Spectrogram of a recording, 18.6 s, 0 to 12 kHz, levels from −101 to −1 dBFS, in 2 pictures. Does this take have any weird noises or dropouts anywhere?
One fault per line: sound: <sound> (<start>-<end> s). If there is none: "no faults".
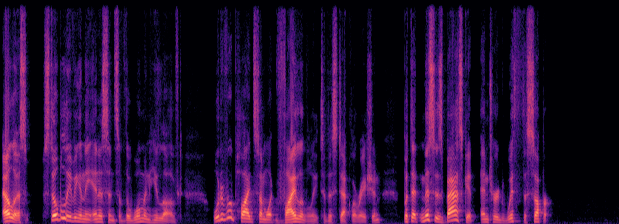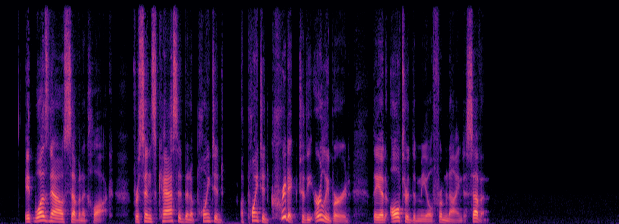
no faults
